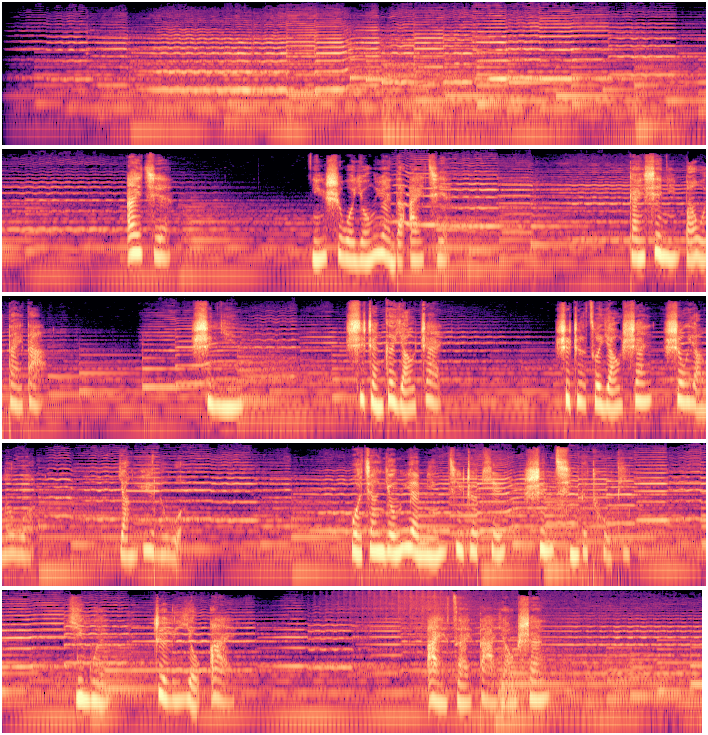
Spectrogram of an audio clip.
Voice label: 女 人物表演 孩子感人

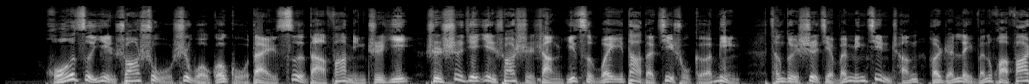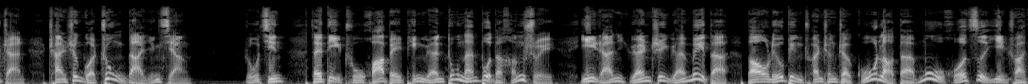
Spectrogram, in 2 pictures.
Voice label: 男-历史文化-木活字印刷技艺, 配音案例; 衡水木活字印刷技艺

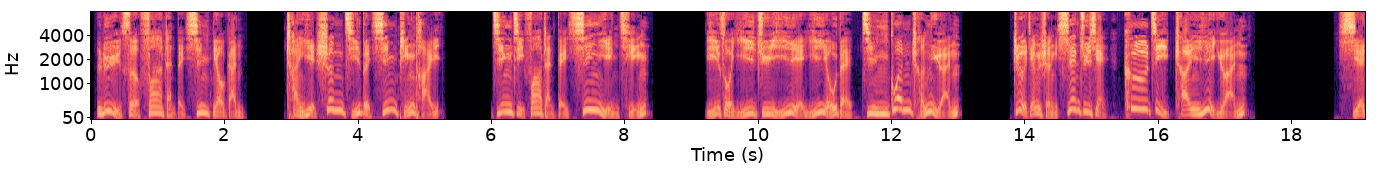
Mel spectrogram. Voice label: 男-房地产-某县科技产业园宣传简介, 配音案例

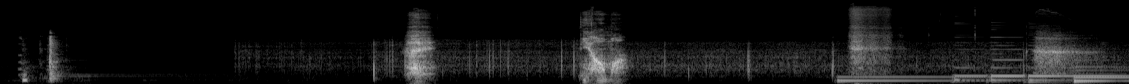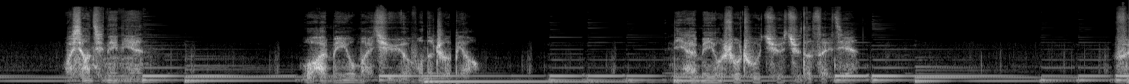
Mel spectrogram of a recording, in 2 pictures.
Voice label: 男 广告 磁性 温情 治愈 抒情

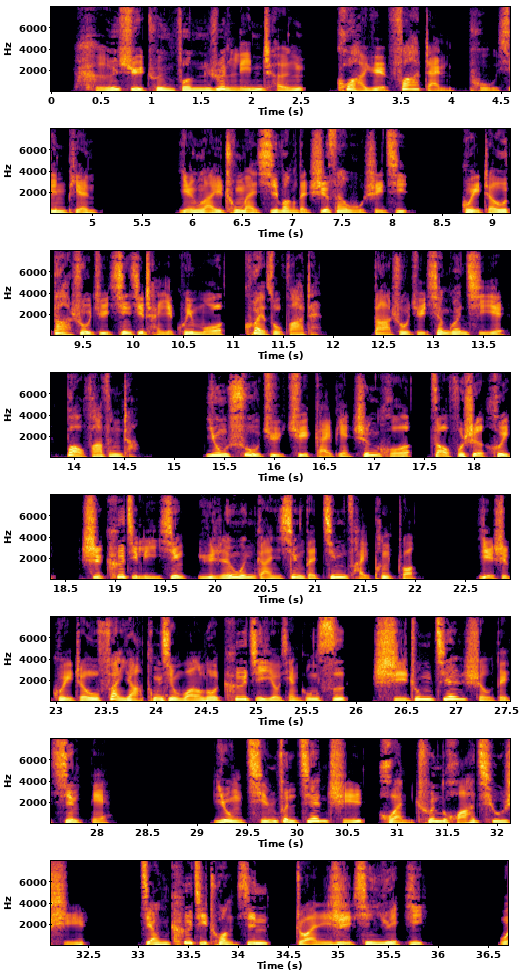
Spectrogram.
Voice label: 男 专题 公交wifi解说录音; 泛亚科技

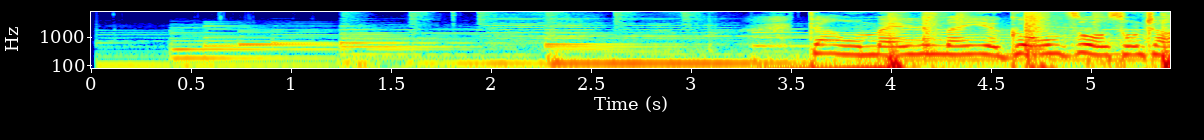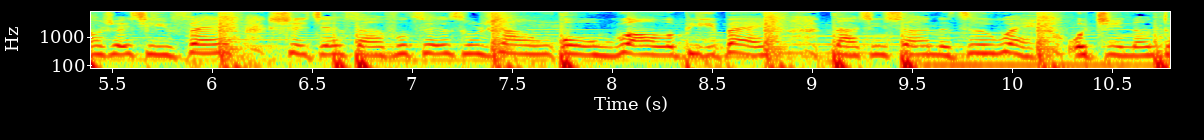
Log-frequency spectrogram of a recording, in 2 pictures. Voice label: 女 说唱 假装很酷

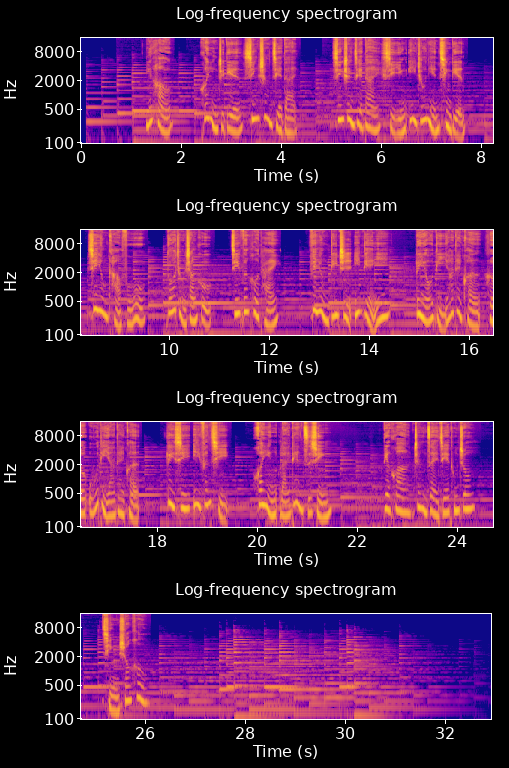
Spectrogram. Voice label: 女, 彩铃, 信贷

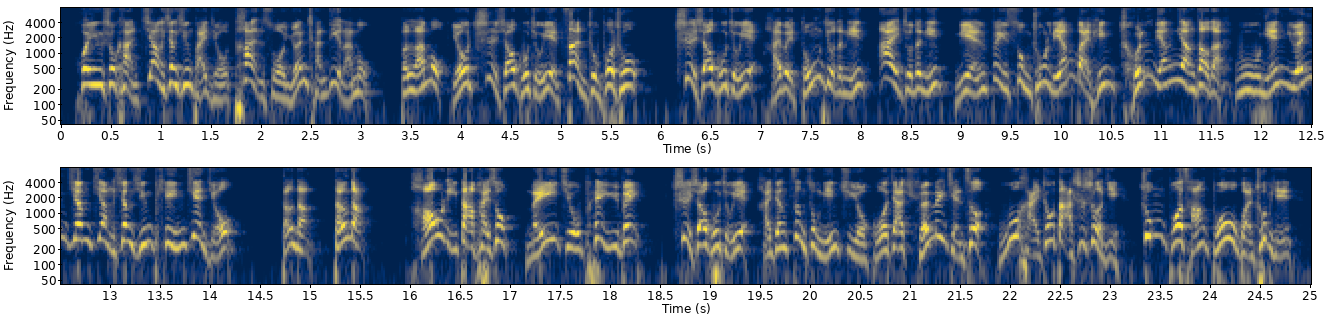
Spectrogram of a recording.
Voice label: 男 电视购物广告

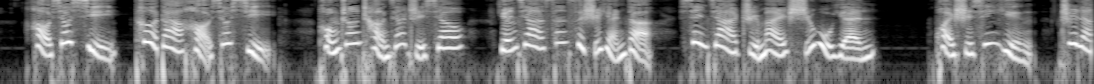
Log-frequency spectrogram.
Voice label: 女 促销类 广告

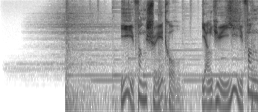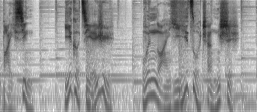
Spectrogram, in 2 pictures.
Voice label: 专题 大气; 哈尔滨; 美邻节

